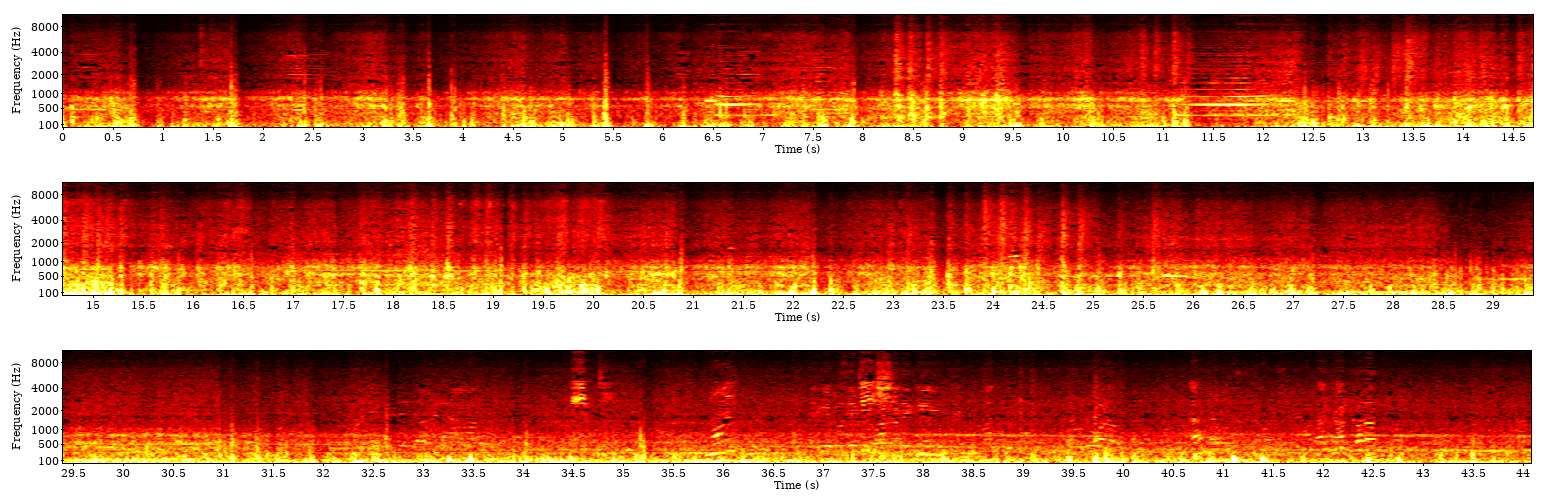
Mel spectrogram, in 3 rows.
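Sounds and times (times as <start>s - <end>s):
train wheels rumbling on rails: 0.0s - 44.0s
train horn: 6.4s - 7.2s, 11.1s - 12.4s.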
